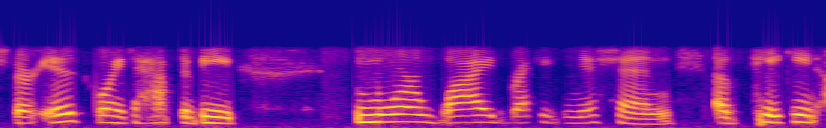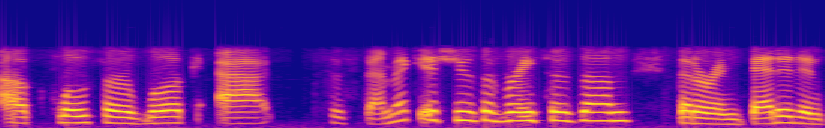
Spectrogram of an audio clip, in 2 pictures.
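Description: A woman professor speaks in an earnest, measured way, often pausing on "you know." Her voice sits a little low. The sound is dry and tinny, as if over a phone line. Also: dry recording. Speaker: guest, neuroscience professor. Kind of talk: interview answers.

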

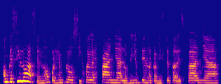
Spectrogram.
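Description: Woman, guest, chatty and warm-paced, dull lo-fi mic. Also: on the high side, a little fast, slight background noise. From Peru. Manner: chatty, frequent fillers and laughter. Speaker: guest, mother. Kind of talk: casual conversation. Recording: slightly dull lo-fi recording.

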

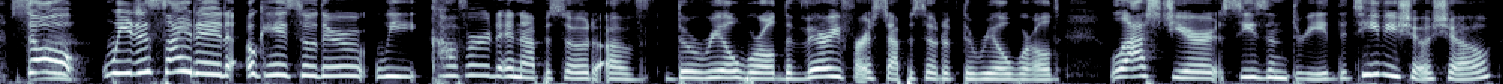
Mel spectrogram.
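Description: A woman co-hosting a podcast in casual chat, bubbly and quick to laugh. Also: fairly high pitch, clean tone, dry recording, studio quality. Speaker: podcast co-host.

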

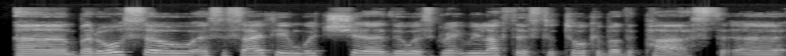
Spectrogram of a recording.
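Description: A man in his sixties from Israel speaks as a guest historian in a podcast interview. His voice is mellow and warm, and he talks in a measured way, pausing often as he thinks. He answers at length and reflectively. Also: medium pitch. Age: 60s. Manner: measured, frequent filler pauses.

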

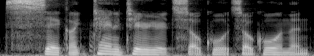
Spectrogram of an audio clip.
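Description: A man's voice: lowish voice, fairly even intonation, moderate pace, vocal fry, a little mellow, no echo. A young man from Michigan, a musician guest, talking in a loose, chatty way on a podcast. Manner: loose and chatty, lots of likes. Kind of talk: casual podcast interview.

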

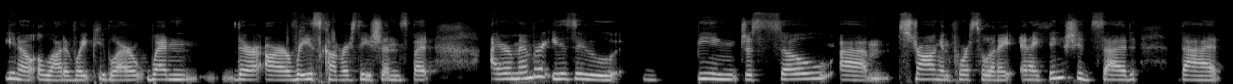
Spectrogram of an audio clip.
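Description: A woman from Pennsylvania telling her story as a podcast guest in a casual interview, thoughtful and halting at times. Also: on the high side, fairly even intonation, gravelly, fairly bright tone. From Pennsylvania, USA.

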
